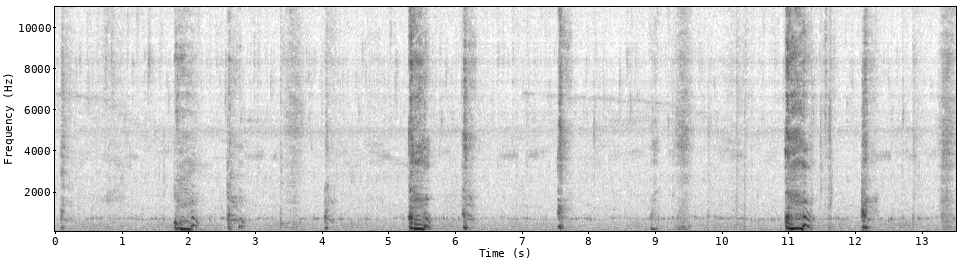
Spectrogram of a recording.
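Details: Repeated dry coughs from a woman, about ten in thirteen seconds, some as double bursts, over a steady room hum, while the man takes the 3-year-old child to school: a persistent cough.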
